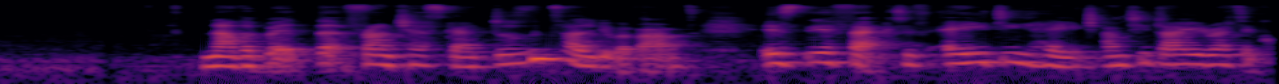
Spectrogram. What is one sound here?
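A woman speaks with animation, close to a microphone.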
